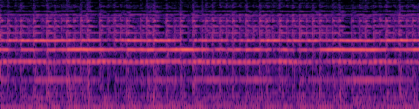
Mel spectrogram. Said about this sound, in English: That doesn't concern me. The bell doesn't dismiss you.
